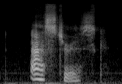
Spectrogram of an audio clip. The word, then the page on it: asterisk: American English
